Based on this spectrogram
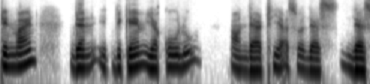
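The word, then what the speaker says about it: يَقُولُ: So they switch their spot and then becomes yaqulu. Yeah. Supposed to be yaqulu, just like yansuru, right?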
